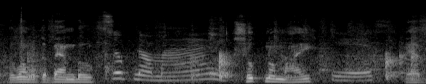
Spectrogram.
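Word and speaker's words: ซุปหน่อไม้: How do you pronounce this dish? The one with the bamboo? Soup no mai.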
